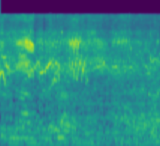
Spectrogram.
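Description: Caged towa-towa seed-finch singing: a run of high, sharp chirped notes with a quick, fine trill about a second in, fading somewhat in the second half.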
